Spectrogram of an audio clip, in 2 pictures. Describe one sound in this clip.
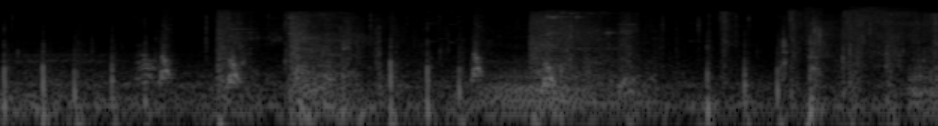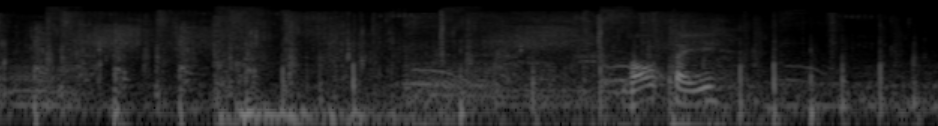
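Magic blasts and small explosions crackle and boom in a game fight.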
